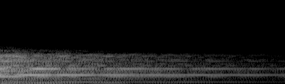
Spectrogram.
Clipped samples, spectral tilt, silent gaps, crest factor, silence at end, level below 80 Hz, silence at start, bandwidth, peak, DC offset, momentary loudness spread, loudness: under 0.1%; -10.5 dB/octave; none; 16 dB; 0 s; -54 dBFS; 0 s; 2.5 kHz; -18 dBFS; under 0.1%; 19 LU; -34 LUFS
